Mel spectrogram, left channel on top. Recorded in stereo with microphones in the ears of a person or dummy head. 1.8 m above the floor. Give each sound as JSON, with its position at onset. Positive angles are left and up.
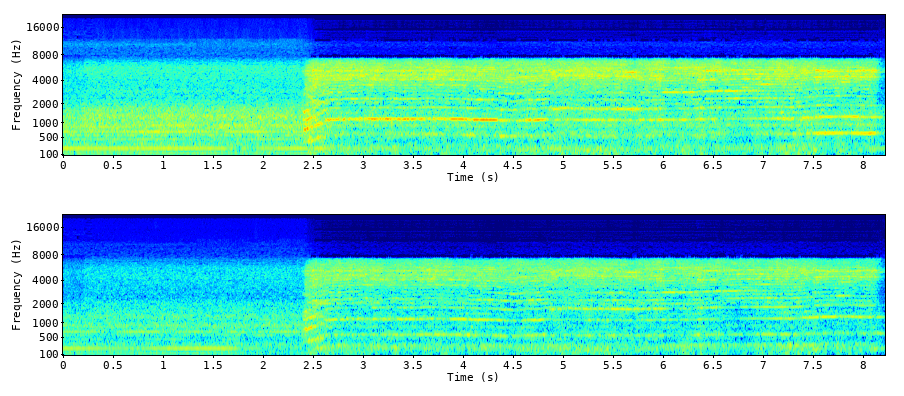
{"t": 2.4, "sound": "a scream", "side_deg": 30, "distance_m": 9.0}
